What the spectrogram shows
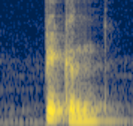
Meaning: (verb) 1. to peck (as with a bird's beak), hammer 2. to tolerate, condone (accept begrudgingly), accept or stand (for) something 3. (informal) to steal, thieve, nick, snatch 4. to pitch, tar
- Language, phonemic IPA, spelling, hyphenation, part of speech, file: Dutch, /ˈpɪ.kə(n)/, pikken, pik‧ken, verb / noun, Nl-pikken.ogg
